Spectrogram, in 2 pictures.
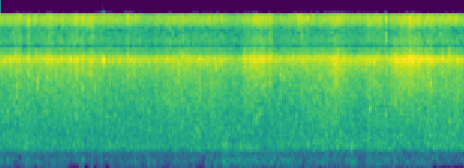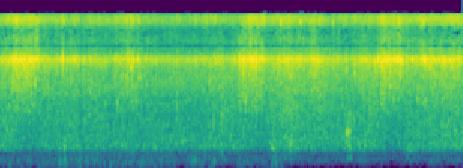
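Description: Steady rush of wind buffeting the microphone over the sound of choppy river water from a moving boat.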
